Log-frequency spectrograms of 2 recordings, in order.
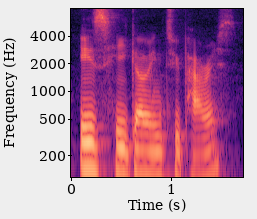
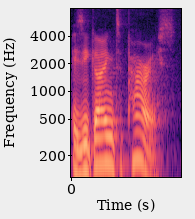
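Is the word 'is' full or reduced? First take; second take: full; reduced. First: The first word has a full, clear vowel. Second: The first word is short and weakened. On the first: "Strong form" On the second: "Weaker form"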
